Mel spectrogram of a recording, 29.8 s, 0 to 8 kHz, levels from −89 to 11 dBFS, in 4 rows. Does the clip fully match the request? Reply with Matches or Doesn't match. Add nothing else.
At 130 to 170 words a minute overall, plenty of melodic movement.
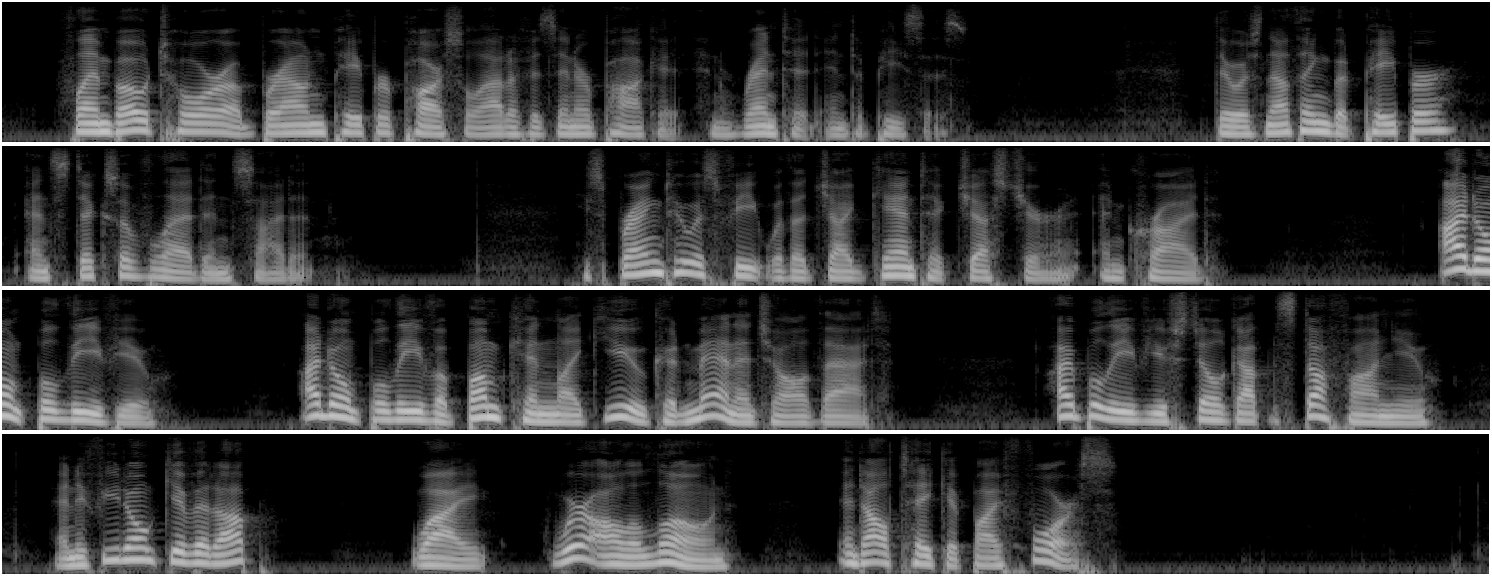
Matches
